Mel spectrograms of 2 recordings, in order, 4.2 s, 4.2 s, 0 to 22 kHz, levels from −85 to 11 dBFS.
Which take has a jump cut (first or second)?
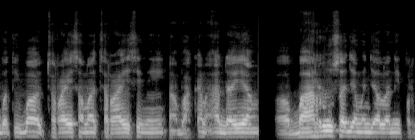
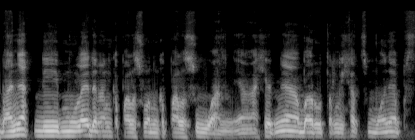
first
